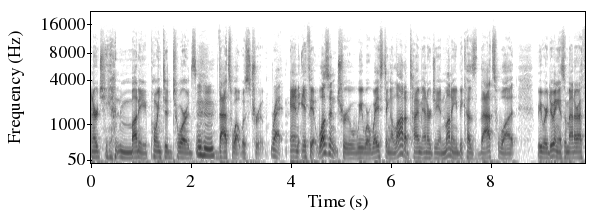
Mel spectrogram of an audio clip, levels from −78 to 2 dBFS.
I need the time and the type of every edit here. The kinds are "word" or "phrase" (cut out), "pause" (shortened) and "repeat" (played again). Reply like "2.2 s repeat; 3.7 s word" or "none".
none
